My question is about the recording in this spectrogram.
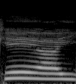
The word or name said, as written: Keiai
